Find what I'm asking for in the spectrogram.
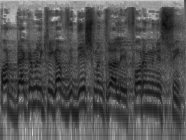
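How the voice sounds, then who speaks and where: High-pitched Indian man dictating class notes. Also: very fast, warm tone. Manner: dictating notes, repeating phrases for students to write down; mixes Hindi with English terms. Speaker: teacher of a current affairs exam class.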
